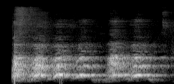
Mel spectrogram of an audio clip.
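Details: Husky mix dog talking to her owners, telling them she is hungry and wants her food: one drawn-out, wavering, yodel-like moan with a brief dip in the middle, steady and tonal throughout.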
